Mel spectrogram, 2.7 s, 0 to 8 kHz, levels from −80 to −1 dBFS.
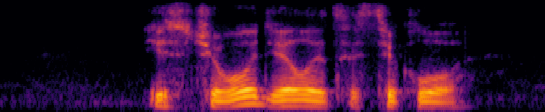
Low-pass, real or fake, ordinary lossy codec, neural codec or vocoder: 7.2 kHz; fake; Opus, 32 kbps; codec, 16 kHz, 16 kbps, FunCodec, trained on LibriTTS, 50 frames a second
